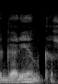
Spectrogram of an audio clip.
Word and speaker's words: Горенко: 11 июня 1889 года, по-старому, 110 лет назад, под Одессой, в семье отставного морского офицера родилась Анна Андреевна Горенко, иногда произносится Горенко с ударением на «е», будущая величайшая поэтесса Анна Ахматова, Анна всея Руси.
